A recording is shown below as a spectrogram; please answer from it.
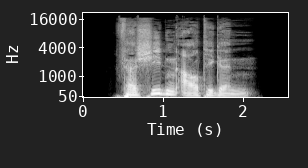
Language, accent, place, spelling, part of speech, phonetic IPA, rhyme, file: German, Germany, Berlin, verschiedenartigen, adjective, [fɛɐ̯ˈʃiːdn̩ˌʔaːɐ̯tɪɡn̩], -iːdn̩ʔaːɐ̯tɪɡn̩, De-verschiedenartigen.ogg
- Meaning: inflection of verschiedenartig: 1. strong genitive masculine/neuter singular 2. weak/mixed genitive/dative all-gender singular 3. strong/weak/mixed accusative masculine singular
